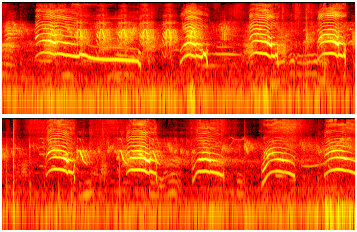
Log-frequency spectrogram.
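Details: Cats and kittens meowing repeatedly, about one high arched meow per second, some calls rising then falling, several overlapping voices, with low background rumble.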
